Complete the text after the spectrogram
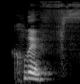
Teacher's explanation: going to check the sound before you add that s cliff that is a voice box off sound I don't have my voice box on it's off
